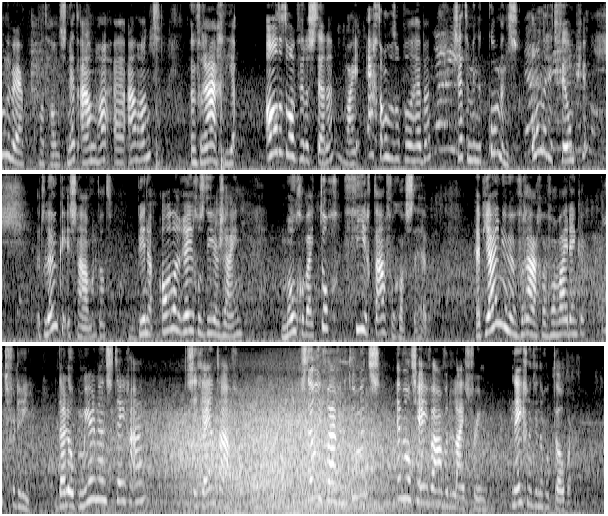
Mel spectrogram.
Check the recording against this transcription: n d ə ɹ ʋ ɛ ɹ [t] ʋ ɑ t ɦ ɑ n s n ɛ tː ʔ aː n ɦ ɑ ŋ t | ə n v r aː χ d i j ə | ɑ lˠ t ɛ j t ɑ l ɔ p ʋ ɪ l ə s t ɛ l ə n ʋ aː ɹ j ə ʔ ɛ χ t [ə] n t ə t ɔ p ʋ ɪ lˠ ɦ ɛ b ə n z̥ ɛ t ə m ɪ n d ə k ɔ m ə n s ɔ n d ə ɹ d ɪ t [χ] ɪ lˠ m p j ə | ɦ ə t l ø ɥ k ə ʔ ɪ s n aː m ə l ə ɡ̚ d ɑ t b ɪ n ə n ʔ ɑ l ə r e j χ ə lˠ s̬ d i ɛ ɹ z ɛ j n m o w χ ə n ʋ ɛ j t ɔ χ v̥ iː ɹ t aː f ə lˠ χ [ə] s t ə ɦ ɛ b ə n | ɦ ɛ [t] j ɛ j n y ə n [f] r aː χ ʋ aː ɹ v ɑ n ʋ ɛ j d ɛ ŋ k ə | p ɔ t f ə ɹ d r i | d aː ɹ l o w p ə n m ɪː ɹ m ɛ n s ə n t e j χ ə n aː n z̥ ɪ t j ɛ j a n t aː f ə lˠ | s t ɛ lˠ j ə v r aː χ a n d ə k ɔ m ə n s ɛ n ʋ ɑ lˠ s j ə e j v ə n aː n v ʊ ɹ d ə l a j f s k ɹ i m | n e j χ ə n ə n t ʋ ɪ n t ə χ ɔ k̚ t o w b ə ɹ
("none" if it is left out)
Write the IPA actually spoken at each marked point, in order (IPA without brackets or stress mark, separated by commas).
p, ɑ, f, ɑ, p, v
